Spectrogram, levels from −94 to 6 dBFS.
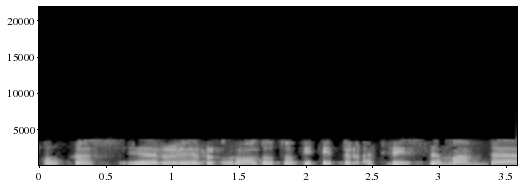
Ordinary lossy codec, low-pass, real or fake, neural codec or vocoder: MP3, 16 kbps; 3.6 kHz; real; none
